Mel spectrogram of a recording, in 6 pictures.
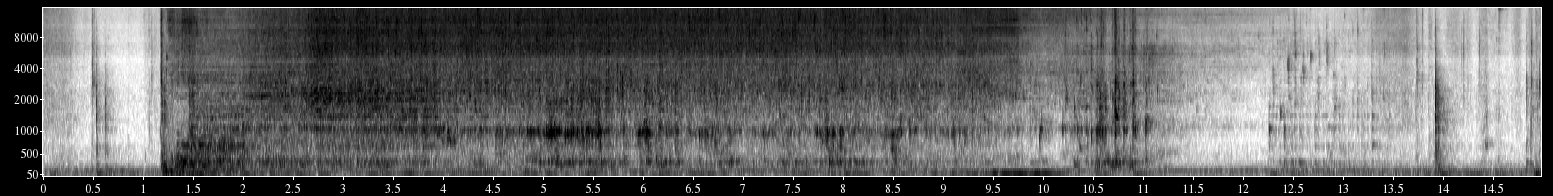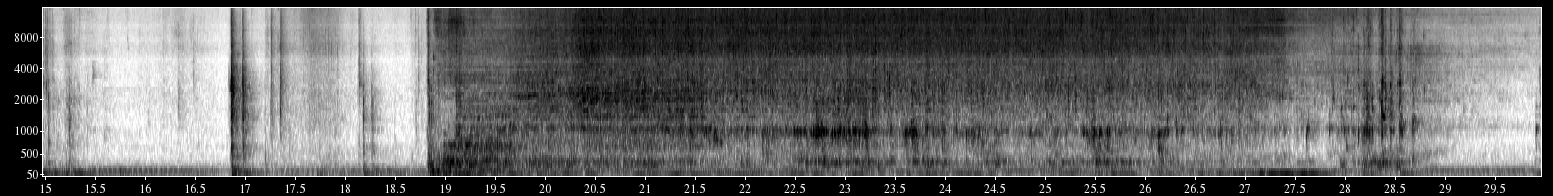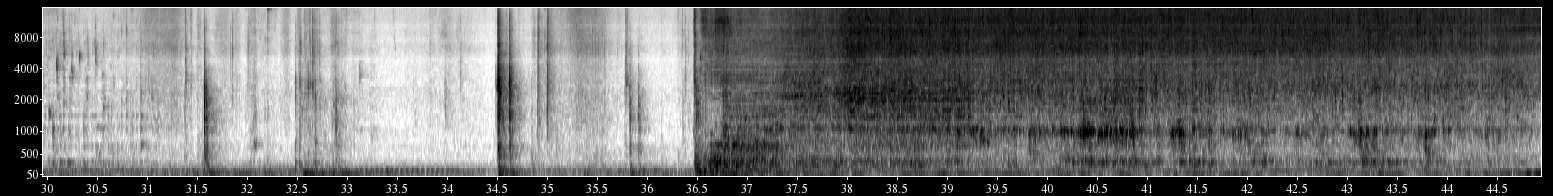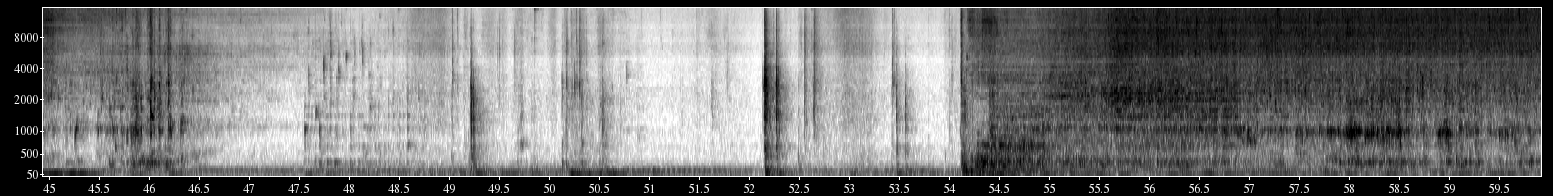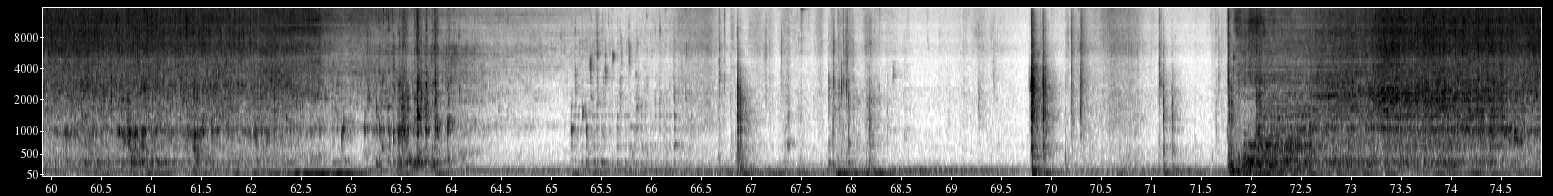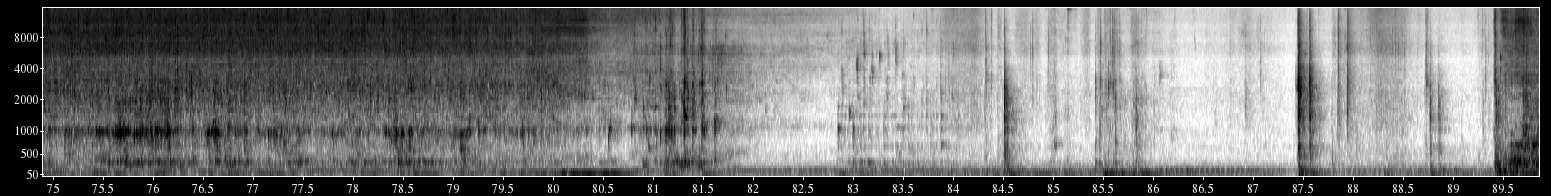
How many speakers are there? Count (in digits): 0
